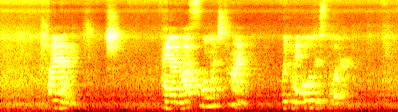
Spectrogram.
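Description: A woman speaks slowly and haltingly, with pauses between phrases.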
